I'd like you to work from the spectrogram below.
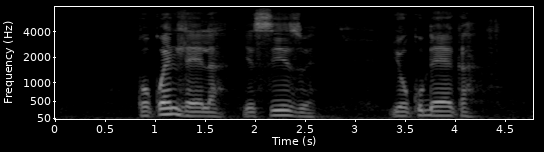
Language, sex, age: Xhosa, male, 35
